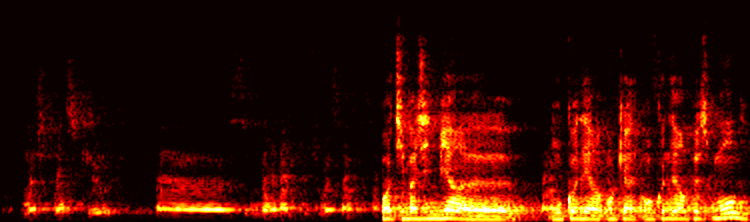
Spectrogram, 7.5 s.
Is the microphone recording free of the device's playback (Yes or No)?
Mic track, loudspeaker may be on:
No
